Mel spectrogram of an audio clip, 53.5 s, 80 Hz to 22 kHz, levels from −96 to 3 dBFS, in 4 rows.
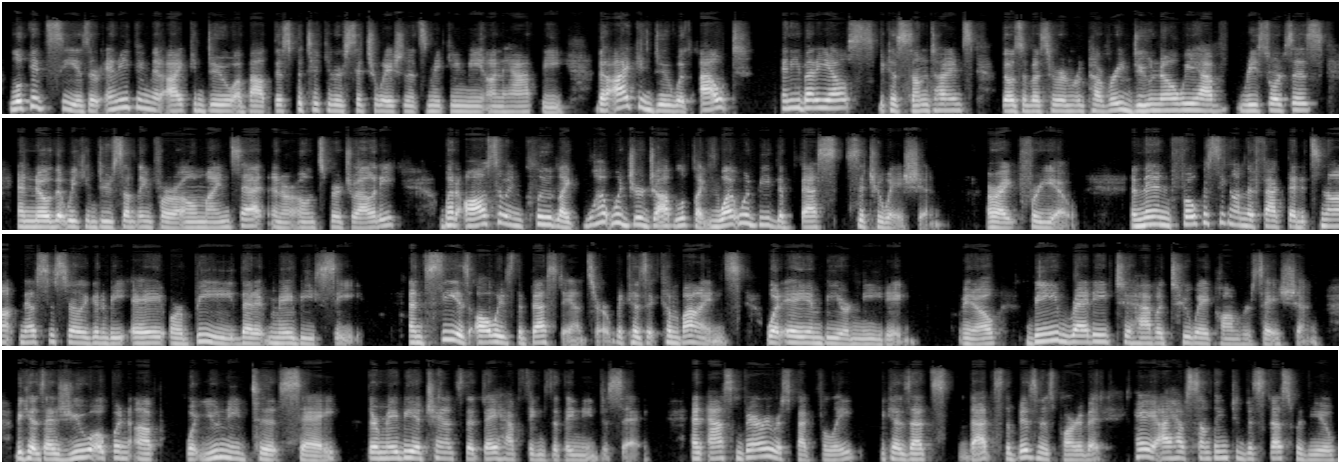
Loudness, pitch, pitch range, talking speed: -18 LUFS, 175 Hz, 160-195 Hz, 185 wpm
